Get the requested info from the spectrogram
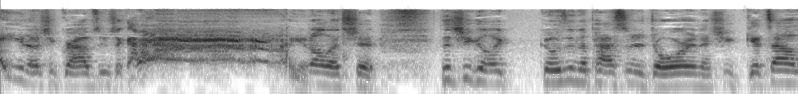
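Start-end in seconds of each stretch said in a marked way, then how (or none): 1.0-2.2 long, very high loud shriek; acted scream of being grabbed; mock shriek.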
